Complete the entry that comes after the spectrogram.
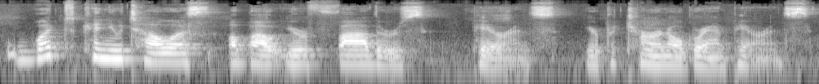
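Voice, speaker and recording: A woman interviewing a survivor for an oral history, asking brief, gentle questions. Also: low-pitched, expressive, slow pace.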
